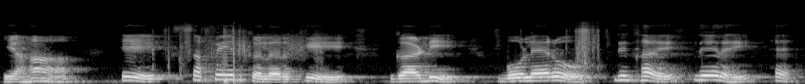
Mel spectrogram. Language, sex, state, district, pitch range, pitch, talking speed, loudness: Hindi, male, Rajasthan, Bikaner, 125-175 Hz, 155 Hz, 80 wpm, -13 LUFS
